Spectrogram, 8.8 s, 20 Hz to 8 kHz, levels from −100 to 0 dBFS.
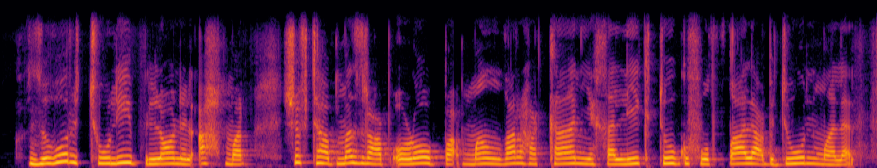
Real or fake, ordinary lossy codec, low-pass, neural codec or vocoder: real; none; 7.2 kHz; none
